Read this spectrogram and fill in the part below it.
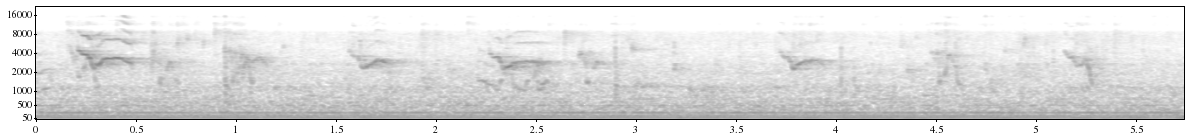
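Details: Budgerigar chirps played for pet budgies: a string of short, bright warbled chirps roughly every half second to second, fading later, over a steady low hum and faint watery trickling background.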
